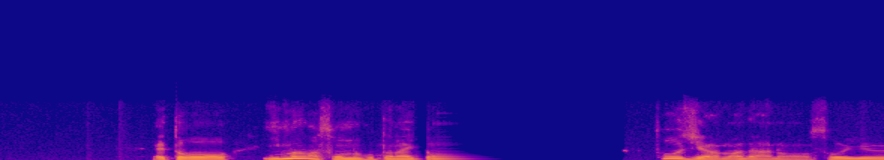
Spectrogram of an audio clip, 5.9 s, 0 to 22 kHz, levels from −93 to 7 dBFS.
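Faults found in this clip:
Burst of packet loss, 2.77–2.86 s: short held buzz or hiss where sound freezes and fades for about 64 ms, then jumps ahead. Jitter buffer/concealment covering a lost run of packets, with roughly 60 ms of speech gone.

Long network dropout, 2.92–4.17 s: the concealed sound decays into about 0.9 s of dead silence before speech returns, about 1.24 s skipped. The likely cause is the network starving the receiver entirely. Band-limiting near 8 kHz fits an Opus call path.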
